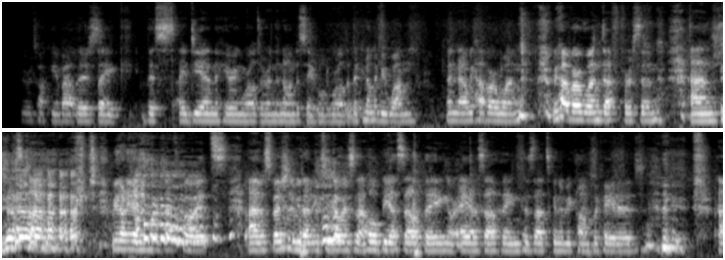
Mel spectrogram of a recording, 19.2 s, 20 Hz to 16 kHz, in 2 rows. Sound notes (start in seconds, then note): 5.9 sarcasm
